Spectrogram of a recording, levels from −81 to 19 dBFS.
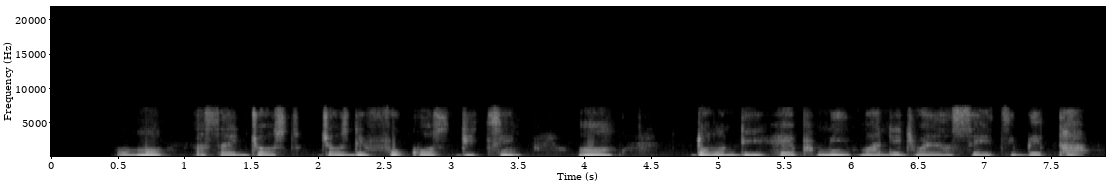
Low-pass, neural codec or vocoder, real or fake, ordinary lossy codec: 7.2 kHz; none; real; none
